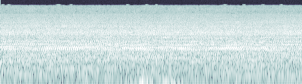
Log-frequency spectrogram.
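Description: Steady background noise: an even hiss with a low rumble and no distinct events.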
